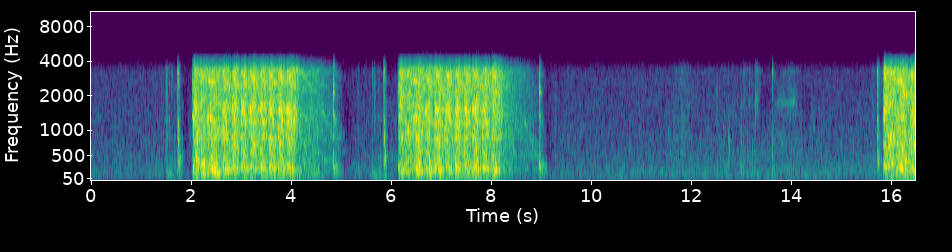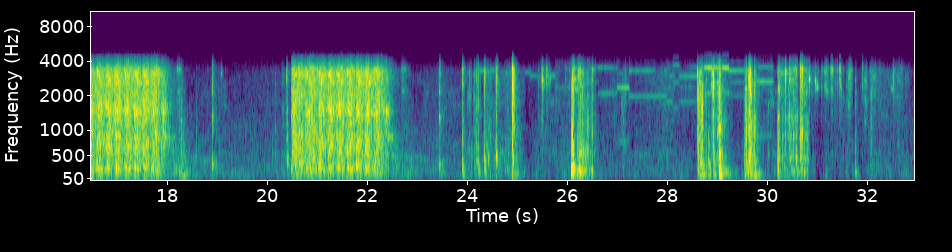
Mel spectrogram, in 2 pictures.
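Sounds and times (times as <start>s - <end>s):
starter motor cranking engine: 2.0s - 4.6s, 6.2s - 8.6s, 15.8s - 18.2s, 20.4s - 22.6s.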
